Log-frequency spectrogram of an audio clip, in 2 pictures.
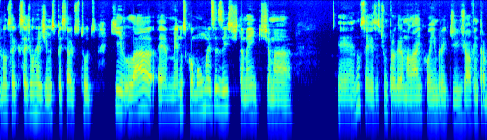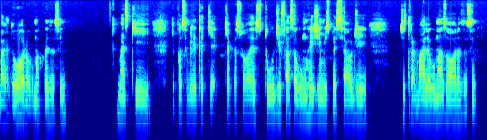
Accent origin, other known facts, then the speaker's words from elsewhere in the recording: Porto Alegre metropolitan region, Rio Grande do Sul, Brazil; Eu sou da região metropolitana de Porto Alegre, que é a capital do Rio Grande do Sul, então eu falo muito tu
